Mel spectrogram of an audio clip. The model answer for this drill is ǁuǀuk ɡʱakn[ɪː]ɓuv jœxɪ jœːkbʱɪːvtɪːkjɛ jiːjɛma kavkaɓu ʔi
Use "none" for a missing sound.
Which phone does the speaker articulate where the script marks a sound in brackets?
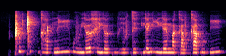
iː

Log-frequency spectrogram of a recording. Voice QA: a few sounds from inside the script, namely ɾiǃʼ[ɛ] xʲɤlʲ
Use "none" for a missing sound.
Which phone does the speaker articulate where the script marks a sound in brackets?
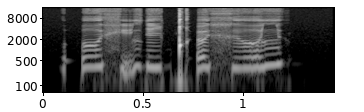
œ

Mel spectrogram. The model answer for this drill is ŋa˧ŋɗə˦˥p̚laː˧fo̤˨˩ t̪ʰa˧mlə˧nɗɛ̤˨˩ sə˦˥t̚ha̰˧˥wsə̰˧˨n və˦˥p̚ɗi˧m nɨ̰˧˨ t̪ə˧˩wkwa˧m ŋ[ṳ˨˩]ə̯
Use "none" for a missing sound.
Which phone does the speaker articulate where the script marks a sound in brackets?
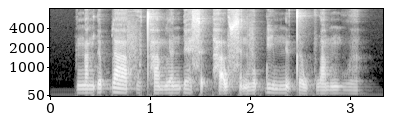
ṳ˨˩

